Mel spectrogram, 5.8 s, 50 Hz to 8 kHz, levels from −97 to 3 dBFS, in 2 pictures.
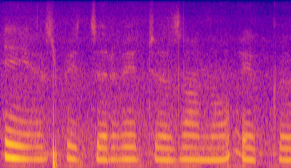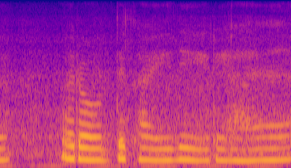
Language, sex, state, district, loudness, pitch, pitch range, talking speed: Punjabi, female, Punjab, Kapurthala, -21 LUFS, 205 Hz, 200-215 Hz, 105 wpm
